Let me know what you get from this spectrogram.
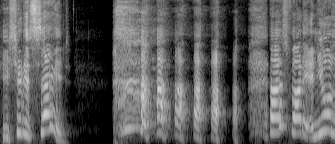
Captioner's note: laughs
